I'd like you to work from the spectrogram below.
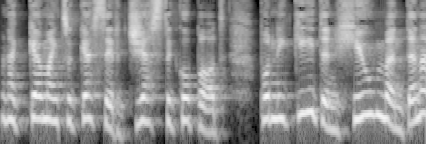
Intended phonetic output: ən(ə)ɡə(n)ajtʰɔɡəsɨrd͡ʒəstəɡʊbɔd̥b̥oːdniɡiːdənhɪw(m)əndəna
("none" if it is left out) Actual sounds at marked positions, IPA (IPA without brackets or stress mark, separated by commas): a, m, m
